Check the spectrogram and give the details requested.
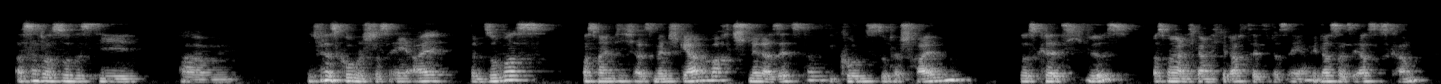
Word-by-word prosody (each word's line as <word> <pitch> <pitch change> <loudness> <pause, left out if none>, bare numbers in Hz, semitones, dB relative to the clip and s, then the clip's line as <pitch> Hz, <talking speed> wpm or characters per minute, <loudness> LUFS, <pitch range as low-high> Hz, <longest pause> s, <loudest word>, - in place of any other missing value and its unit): Das 135 0 +1
ist 160 -1 +4
auch 150 - +3
so, 145 -1 +4
dass 135 0 0
die 130 -1 -3 0.3
ähm, 115 0 -6 0.7
ich 145 - -5
finde 195 +2 +6
das 190 - +5
komisch, 150 -7 +2
dass 125 0 -1
AI 145 +2 -1
dann 130 -2 -5
so 145 +4 +3
was, 205 -3 +2 0.2
was 140 -1 +1
man 135 0 +2
eigentlich 140 +1 -2
als 130 -1 -2
Mensch 135 +1 -1
gerne 155 +5 +4
macht, 190 0 0
schnell 135 -2 +3
ersetzt 135 +3 0
hat, 195 0 -5
die - - -11
Kunst 135 +1 -1
zu - - -5
unterschreiben, 160 +11 +2 0.5
was 130 -1 0
Kreatives, 140 - 0
was 135 +1 -2
man 135 -1 +5
eigentlich 125 -1 0
gar 130 0 +1
nicht 125 - -6
gedacht 130 +1 -2
hätte, 120 0 -6
dass 120 0 -7
AI 135 +9 -3
das 135 0 +3
als 125 0 -3
1. 135 +1 -1
kann 185 +5 -5
135 Hz, 185 wpm, -21 LUFS, 130-155 Hz, 0.7 s, finde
